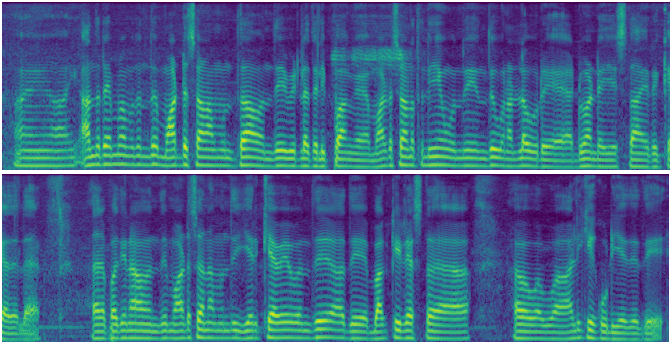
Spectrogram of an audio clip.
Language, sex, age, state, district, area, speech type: Tamil, male, 30-45, Tamil Nadu, Nagapattinam, rural, spontaneous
